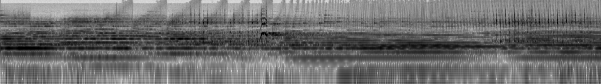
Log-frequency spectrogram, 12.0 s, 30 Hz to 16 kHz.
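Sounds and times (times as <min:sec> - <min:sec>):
droning synth chord: 0:00.0 - 0:12.0
faint fast ticks: 0:03.3 - 0:12.0.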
